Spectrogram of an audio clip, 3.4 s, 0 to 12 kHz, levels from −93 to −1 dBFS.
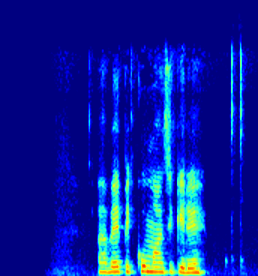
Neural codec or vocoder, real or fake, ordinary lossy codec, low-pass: none; real; Opus, 32 kbps; 9.9 kHz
